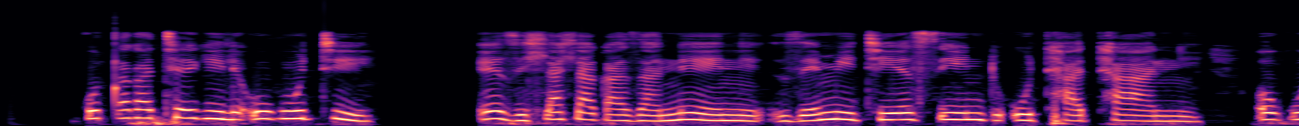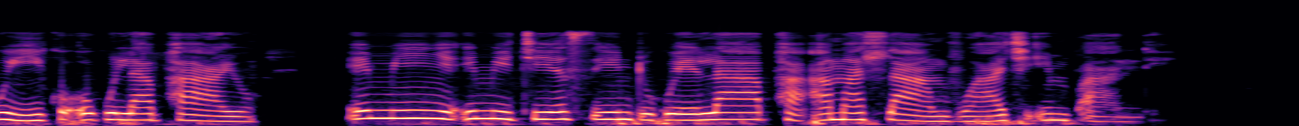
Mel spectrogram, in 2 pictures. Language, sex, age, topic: North Ndebele, female, 25-35, health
